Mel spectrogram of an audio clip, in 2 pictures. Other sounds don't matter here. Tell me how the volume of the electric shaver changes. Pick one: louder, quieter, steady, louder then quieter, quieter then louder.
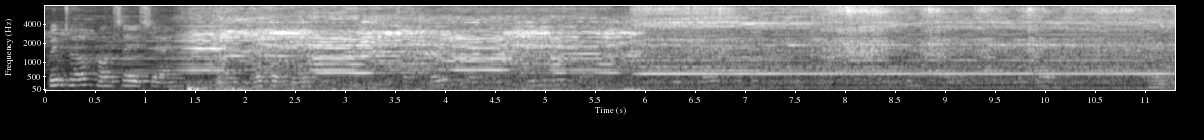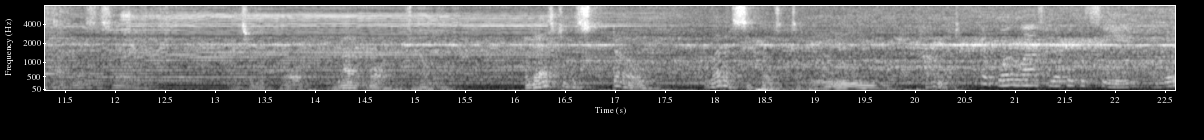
quieter.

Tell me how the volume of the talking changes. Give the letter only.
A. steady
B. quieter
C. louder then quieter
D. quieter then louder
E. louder
D.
